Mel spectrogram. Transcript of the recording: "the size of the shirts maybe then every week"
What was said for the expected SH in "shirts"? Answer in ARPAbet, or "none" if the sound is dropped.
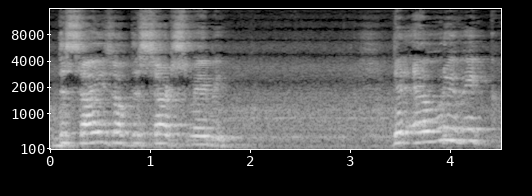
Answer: S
